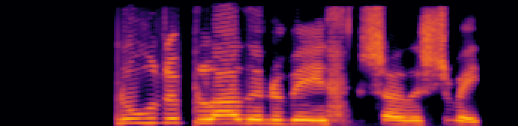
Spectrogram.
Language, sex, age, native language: Icelandic, female, 10, Icelandic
